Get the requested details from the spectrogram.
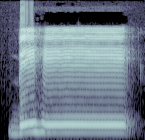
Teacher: जिस लफ्ज़ के ऊपर नीचे आज उस लफ्ज़ को लंबा करके पढ़ते हैं, तो हा को हम इस वजह से लंबा कर रहे हैं कि इसके नीचे खड़ी ज़ेर है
